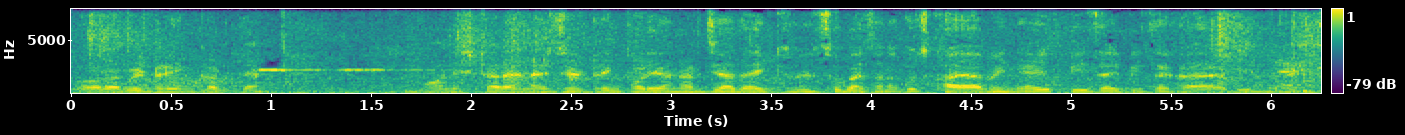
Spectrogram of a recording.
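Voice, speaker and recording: A young man from India vlogging his trip through an airport onto a plane, chatty and excited, talking to his viewers as guys and mixing in English words. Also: fairly high pitch, racing. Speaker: travel vlogger. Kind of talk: excited handheld travel vlog. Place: airport terminal and plane cabin, indoors.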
